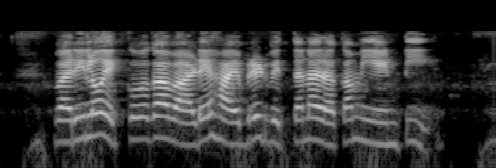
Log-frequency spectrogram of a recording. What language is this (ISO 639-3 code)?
tel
